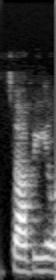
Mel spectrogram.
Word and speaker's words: Dobby: So my name is Dobby, like spelled like Harry Potter, D-O-B-B-Y.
